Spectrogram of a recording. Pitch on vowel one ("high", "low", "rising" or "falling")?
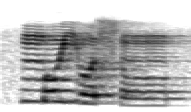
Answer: high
